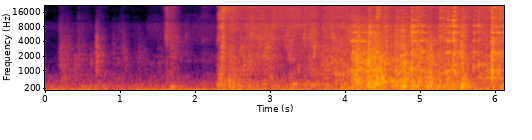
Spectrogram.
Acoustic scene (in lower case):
kitchen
